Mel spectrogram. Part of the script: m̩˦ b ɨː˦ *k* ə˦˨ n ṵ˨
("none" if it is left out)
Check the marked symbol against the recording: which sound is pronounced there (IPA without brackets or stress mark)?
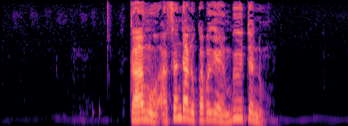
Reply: t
